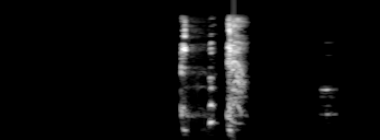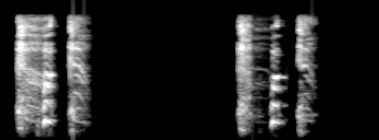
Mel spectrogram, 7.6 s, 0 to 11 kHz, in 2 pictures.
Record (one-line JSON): {"three_cough_length": "7.6 s", "three_cough_amplitude": 20082, "three_cough_signal_mean_std_ratio": 0.27, "survey_phase": "beta (2021-08-13 to 2022-03-07)", "age": "45-64", "gender": "Female", "wearing_mask": "No", "symptom_none": true, "smoker_status": "Never smoked", "respiratory_condition_asthma": false, "respiratory_condition_other": false, "recruitment_source": "REACT", "submission_delay": "1 day", "covid_test_result": "Negative", "covid_test_method": "RT-qPCR", "influenza_a_test_result": "Negative", "influenza_b_test_result": "Negative"}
